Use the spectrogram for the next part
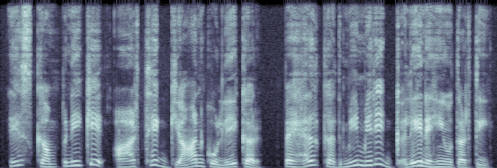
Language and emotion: Hindi, disgusted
